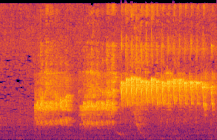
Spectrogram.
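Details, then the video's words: A female kinoi gives the rough "shot" and slashing calls used as song-tutor material for contest birds: high, harsh, buzzy rasping bursts, then a longer, still higher, fast trembling trill over faint background hiss. "Besetan Dan Tembakan Kasar Kinoi Betina"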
